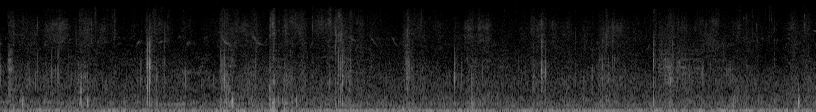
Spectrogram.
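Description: Footsteps of someone out on a walk beside a hedge, a steady run of many light, even steps over a constant low outdoor rumble.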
